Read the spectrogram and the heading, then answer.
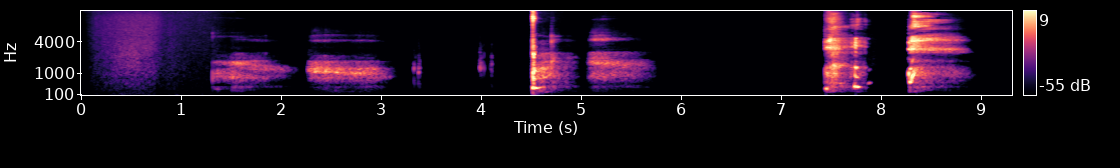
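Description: Soft kisses for a wedding vow kiss: a few sharp lip smacks mixed with quiet, breathy sighs and exhalations, spaced out by stretches of silence.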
